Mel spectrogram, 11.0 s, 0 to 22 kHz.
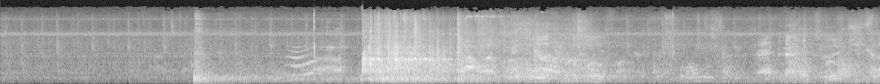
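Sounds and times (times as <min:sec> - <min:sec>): bowling ball rolling: 0:02.4 - 0:07.7
bowling pins crashing: 0:04.3 - 0:07.4
bowling ball thud on lane: 0:04.5 - 0:06.4.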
